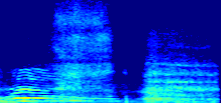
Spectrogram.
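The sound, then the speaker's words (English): A loud deep breath: a brief voiced gasp, then a long airy inhale, a short pause, and a long breathy exhale. “Slow down, take a breath, breathe.”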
